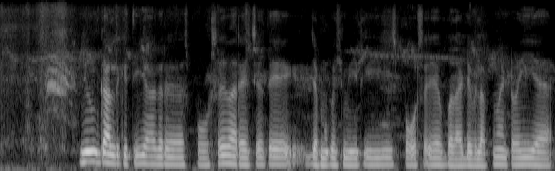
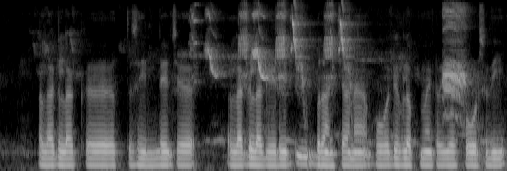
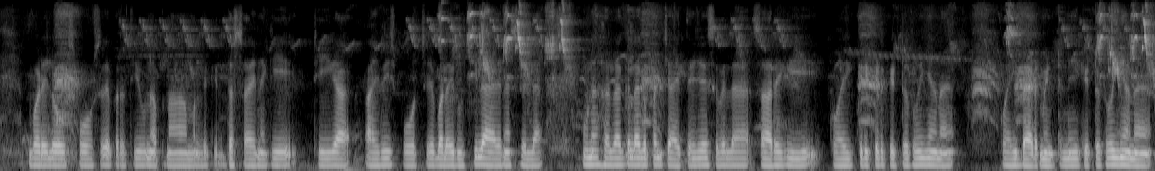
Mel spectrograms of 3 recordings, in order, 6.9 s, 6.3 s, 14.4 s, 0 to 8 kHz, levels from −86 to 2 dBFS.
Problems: none marked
